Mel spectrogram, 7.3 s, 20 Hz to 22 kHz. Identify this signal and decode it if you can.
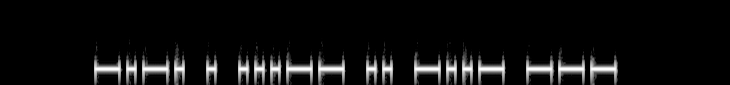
Morse code, heard as a keyed tone, about 15 wpm, 700 Hz. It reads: CE3IXO
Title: DXCC-100 Call Signs - 6 Characters - Repeated 2x - 15wpm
